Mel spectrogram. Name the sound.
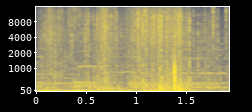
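heavy rain falling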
